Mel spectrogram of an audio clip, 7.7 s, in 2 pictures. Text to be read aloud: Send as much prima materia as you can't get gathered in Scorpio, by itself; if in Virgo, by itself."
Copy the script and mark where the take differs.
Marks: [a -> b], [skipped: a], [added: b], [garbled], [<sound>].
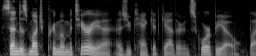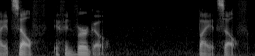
Send as much prima materia as you can't get gathered in Scorpio, by itself; if in Virgo, by itself."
